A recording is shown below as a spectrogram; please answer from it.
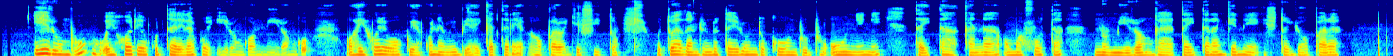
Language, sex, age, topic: Oshiwambo, female, 25-35, agriculture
